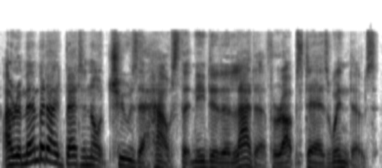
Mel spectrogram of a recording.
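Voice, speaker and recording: A man's voice: mid-range voice, very animated, brisk, fairly bright tone, dry recording, voice pushed up. A man voicing a keen, good-natured schoolboy in a children's audiobook, earnest and friendly. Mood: eager recounting.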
